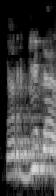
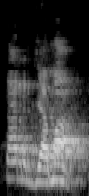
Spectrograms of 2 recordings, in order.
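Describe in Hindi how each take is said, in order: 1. दूसरे अक्षर में 'u' स्वर है। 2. हर अक्षर में 'a' स्वर है। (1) "तर्जुमा ना कहा कीजिए" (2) "सब पे जबर"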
